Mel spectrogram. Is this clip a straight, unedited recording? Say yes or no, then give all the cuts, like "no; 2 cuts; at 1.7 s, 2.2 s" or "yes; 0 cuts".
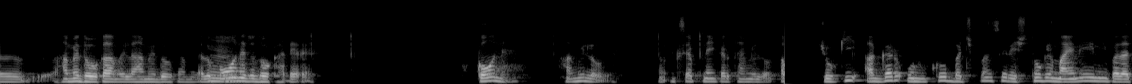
no; 1 cut; at 7.9 s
